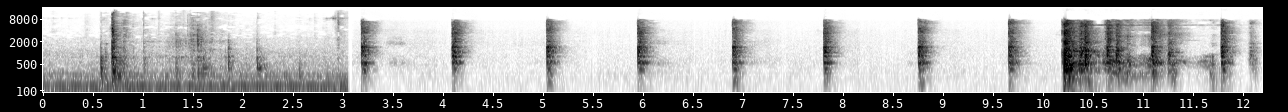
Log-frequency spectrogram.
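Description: Mechanical pyramid metronome ticking steadily, about one tick a second, eight ticks in a row. About ten seconds in, a louder jumble of knocks with a thin high ring takes over.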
